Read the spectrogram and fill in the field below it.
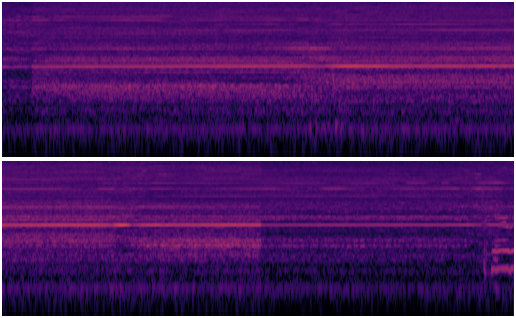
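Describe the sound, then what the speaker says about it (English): A steady, loud whirring hot-air heat tool hums continuously for several seconds up close with slight shifts in pitch while melting clear embossing powder. "we're going to heat set that with the heat tool."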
